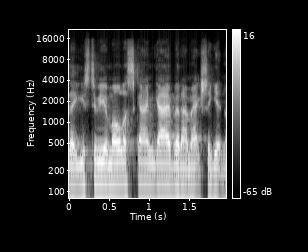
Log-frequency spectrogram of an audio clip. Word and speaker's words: Moleskine: like the vhs sam not moleskin no moleskine i don't know that's how i say it who knows you're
